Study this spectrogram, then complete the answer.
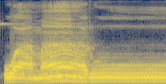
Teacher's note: Kita panjangkan dulu, baru kita matikan huruf yang terakhir. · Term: mad arid lis sukun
